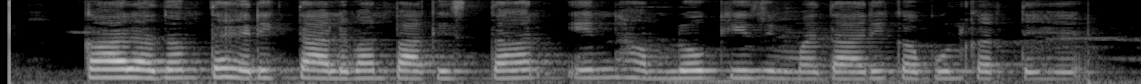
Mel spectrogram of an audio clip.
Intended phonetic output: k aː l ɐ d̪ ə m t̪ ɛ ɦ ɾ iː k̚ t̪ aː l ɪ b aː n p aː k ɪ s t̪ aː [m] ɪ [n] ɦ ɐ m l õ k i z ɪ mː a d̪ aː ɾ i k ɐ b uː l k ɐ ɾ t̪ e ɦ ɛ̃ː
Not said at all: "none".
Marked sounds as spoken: n, n

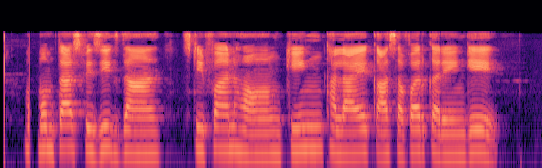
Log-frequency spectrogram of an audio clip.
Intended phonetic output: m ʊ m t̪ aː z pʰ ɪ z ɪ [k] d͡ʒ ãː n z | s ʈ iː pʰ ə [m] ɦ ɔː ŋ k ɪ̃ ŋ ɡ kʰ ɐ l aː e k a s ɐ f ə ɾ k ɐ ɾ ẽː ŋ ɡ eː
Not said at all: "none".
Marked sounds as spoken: k, n

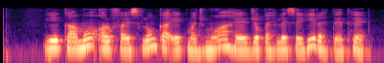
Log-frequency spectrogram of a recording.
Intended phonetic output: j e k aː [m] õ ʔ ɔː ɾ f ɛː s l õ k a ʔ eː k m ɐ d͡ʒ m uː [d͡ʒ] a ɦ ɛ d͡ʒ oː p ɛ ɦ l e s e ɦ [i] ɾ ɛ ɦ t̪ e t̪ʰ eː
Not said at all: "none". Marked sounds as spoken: m, none, i

